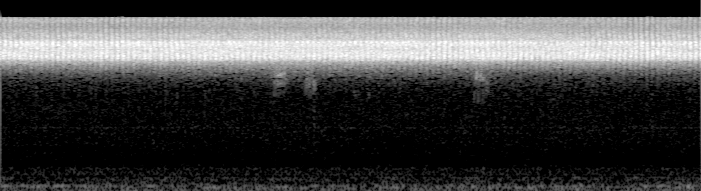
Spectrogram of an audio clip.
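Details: Crickets at night, a dense, unbroken high-pitched trill holding steady throughout, with a few faint short chirps slightly lower and a soft low rumble beneath.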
